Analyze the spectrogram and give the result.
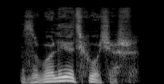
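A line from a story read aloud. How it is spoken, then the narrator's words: Contented purr. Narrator (Russian): Миори довольно мурлыкнула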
